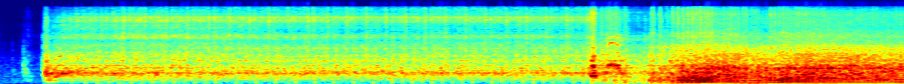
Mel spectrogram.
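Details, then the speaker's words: Riding lawn mower after carburetor cleaned and rebuilt with new gaskets and seals (previously wouldn't idle, backfired), empty fuel bowl: even cranking about six seconds, then catches and settles into steady small-engine idle, no fuel leaking; normal start and idle. "take a look there's no fuel leaking it's idling okay before it wouldn't idle it would just"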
